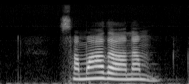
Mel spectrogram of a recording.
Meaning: 1. peace, tranquility, equanimity 2. reconciliation, compromise 3. consent, agreement 4. answer to an objection, explanation 5. stoicism, indifference to pain or pleasure
- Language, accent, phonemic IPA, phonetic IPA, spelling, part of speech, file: Tamil, India, /tʃɐmɑːd̪ɑːnɐm/, [sɐmäːd̪äːnɐm], சமாதானம், noun, Ta-சமாதானம்.ogg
